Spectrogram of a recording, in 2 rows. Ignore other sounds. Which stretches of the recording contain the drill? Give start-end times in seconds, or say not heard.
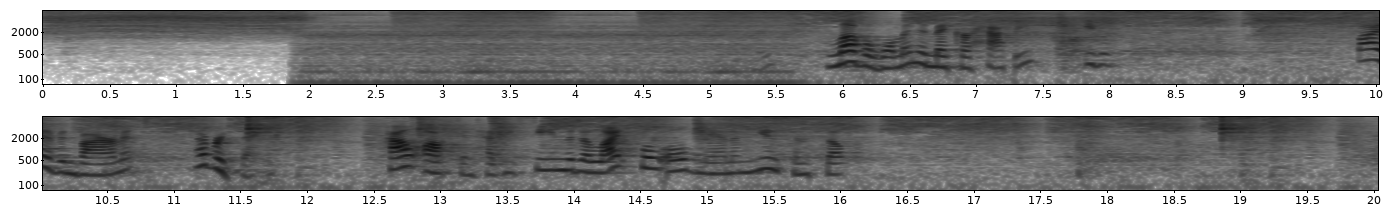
7.0-9.7.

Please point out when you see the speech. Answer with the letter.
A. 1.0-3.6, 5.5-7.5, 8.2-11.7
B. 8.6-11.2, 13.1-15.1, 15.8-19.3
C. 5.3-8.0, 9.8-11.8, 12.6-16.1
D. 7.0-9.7
C.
